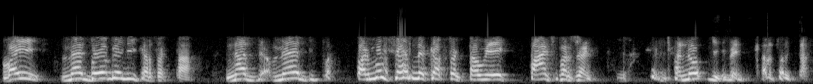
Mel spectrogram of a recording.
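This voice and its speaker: A man's voice: very high-pitched, animated, unhurried, breathy edge. A man on a debate panel, making mocking, teasing asides at the other guest. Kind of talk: heated political debate. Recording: tinny phone-like remote line.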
